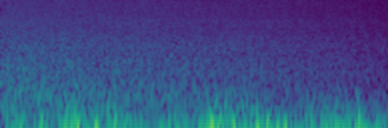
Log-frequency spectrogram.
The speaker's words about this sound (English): there is a raging torrent flowing over the edge. And if I turn round, have my back to the weir, there are some serious white water rapids heading downstream.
